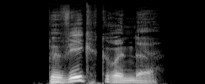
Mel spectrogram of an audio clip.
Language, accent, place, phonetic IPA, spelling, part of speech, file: German, Germany, Berlin, [bəˈveːkˌɡʁʏndə], Beweggründe, noun, De-Beweggründe.ogg
- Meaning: nominative/accusative/genitive plural of Beweggrund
